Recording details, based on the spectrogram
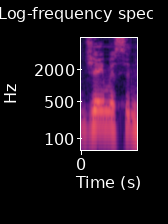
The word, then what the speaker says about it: Jameson: You can also follow me over on Twitter at Jameson Haygood is the handle on Twitter, and the Facebook page is by the same name.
